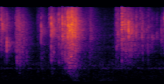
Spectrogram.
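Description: Crinkly rustling in three bursts, the loudest about halfway through, from the plastic wrapper of a Knoppers wafer bar being opened by hand.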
